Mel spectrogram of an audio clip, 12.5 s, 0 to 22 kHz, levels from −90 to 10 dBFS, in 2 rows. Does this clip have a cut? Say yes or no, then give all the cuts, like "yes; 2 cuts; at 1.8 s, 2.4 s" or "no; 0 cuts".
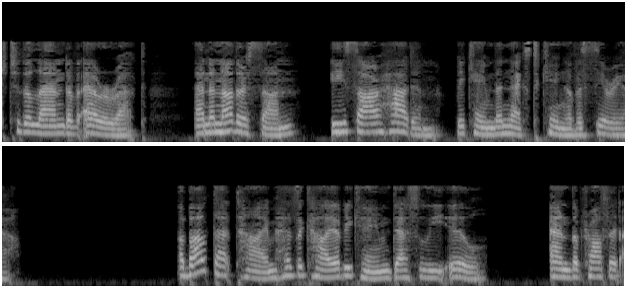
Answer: no; 0 cuts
